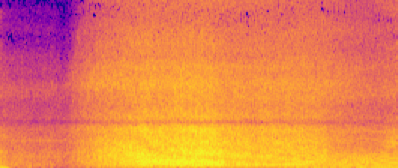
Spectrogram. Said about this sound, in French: Il va faire des prises de vue du quartier du ronceret glonnière avec un drone.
